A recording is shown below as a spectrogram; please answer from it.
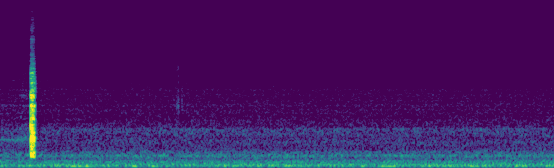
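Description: Steady low hum of a pickup truck idling with its air-conditioning fan running, heard inside the cab. A single sharp click comes about half a second in.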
